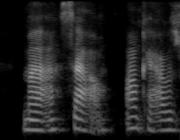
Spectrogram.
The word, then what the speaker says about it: Maasaw: U, and other ways, each of these names for this awesome Hopi deity is pronounced the same. Ma, like the sound of a bleeding sheep makes, and so, like the noun for female pig, or sow, sorry. Ma, sow.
